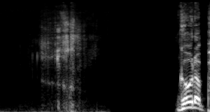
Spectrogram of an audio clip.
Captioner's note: crunches the pickle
